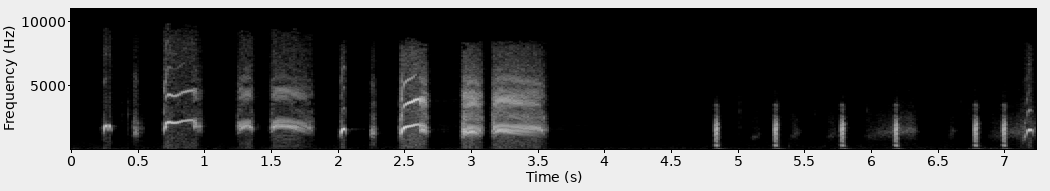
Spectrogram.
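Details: Chinese francolin giving two harsh, rhythmic phrases. Each starts with short sharp notes and builds to long, rasping, broadband syllables. Softer scattered clicks and chips fill the pause after them.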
